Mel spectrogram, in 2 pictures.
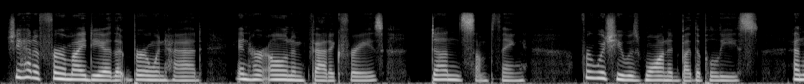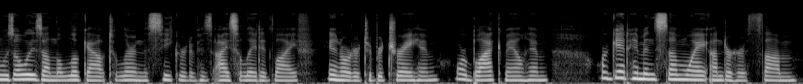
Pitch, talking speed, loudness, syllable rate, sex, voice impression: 205 Hz, 205 wpm, -19 LUFS, 5.4 syllables/s, female, feminine, adult-like, relaxed, slightly powerful, soft, fluent, intellectual, calm, slightly friendly, elegant, slightly sharp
